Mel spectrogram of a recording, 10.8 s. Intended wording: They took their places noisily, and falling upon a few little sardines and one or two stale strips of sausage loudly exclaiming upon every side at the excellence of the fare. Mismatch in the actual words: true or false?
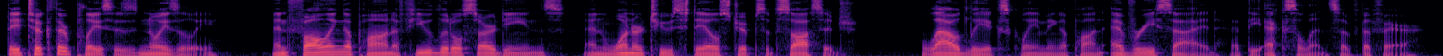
false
